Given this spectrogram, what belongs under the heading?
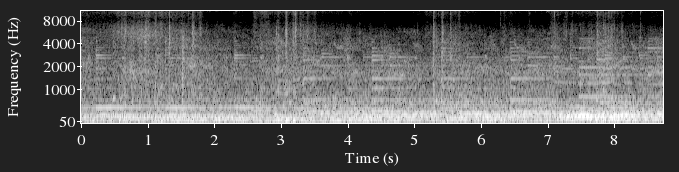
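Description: Fancy Teddy pigeons coo in low, soft, overlapping murmurs, with some rustling and flutter in the background throughout.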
